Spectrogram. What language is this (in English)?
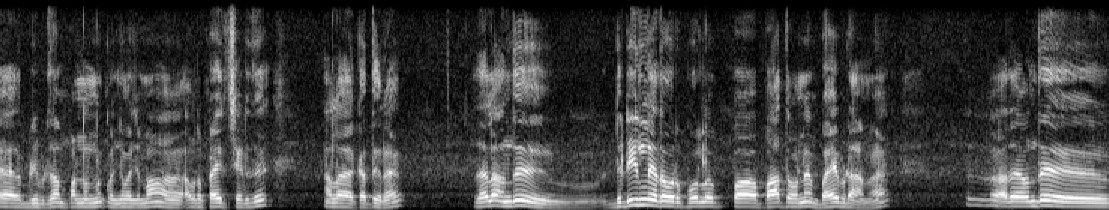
Tamil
